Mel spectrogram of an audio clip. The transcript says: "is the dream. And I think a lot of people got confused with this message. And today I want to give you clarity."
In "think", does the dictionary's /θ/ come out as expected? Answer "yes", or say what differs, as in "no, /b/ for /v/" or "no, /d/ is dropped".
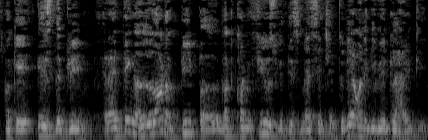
no, /t/ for /θ/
